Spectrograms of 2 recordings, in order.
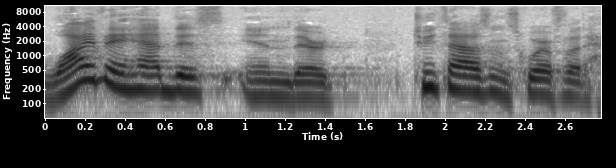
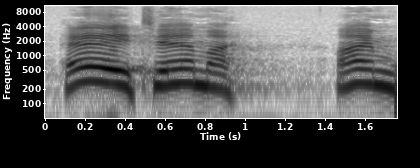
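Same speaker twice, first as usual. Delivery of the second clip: loud, higher voice of a man hailing; calling out; 9 semitones higher, 9 dB louder, slower than usual. Retold or imitated. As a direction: call out from behind a wall. Man calls from behind wall.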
